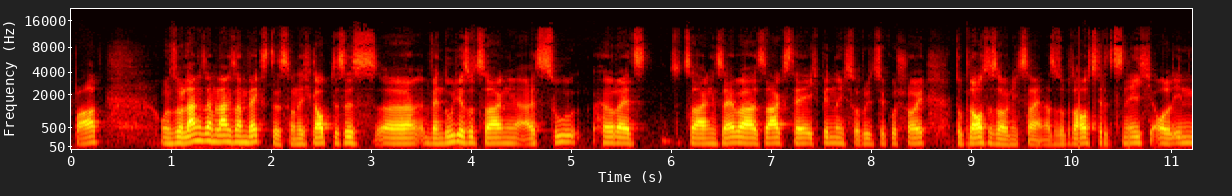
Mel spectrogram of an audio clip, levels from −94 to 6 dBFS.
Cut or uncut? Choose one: uncut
